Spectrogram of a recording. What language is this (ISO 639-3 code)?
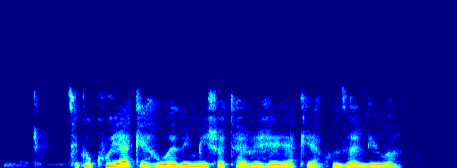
swa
